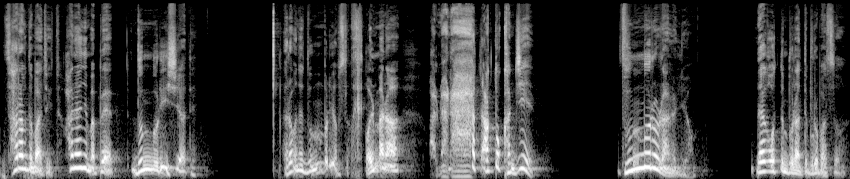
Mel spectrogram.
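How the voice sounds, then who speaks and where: Older male pastor, gravelly husky voice, high lively pitch, fervent sermon, loud then hushed. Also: normal speed, long pauses. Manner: fervent, swinging between loud urging and soft near-whispers. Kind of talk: Friday worship sermon.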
